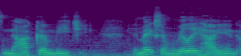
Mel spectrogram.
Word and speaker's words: Nakamichi: Nakamushi. Nakamushi. Not quite. What does it say? I don't know. Whether you can pronounce it or not, this is a brand that you need to know. It's Nakamichi.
